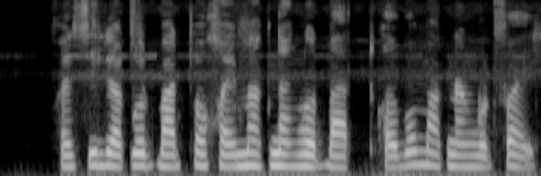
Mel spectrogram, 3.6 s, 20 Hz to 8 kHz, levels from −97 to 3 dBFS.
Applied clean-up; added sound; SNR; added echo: neural mask model RNNoise.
